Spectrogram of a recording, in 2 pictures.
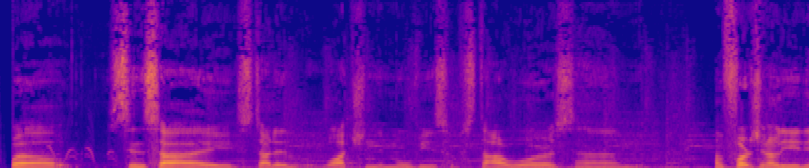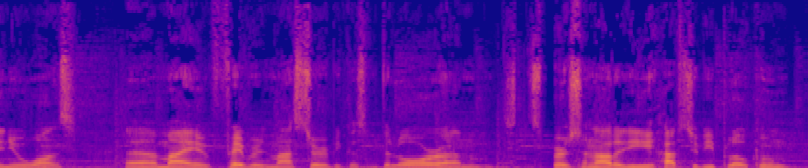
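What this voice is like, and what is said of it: Uruguayan Spanish-accented English. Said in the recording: “that accent of yours is pure sex. What kind of accent is that? Where are you from, man? ... I'm from Uruguay, South America ... I had my accent.”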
